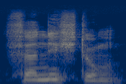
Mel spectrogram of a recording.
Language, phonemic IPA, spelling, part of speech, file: German, /ˌfɛɐ̯ˈnɪçtʊŋ/, Vernichtung, noun, De-Vernichtung.oga
- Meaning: 1. destruction (the act of destroying) 2. annihilation, extinction (the act of annihilating or state of dying out)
